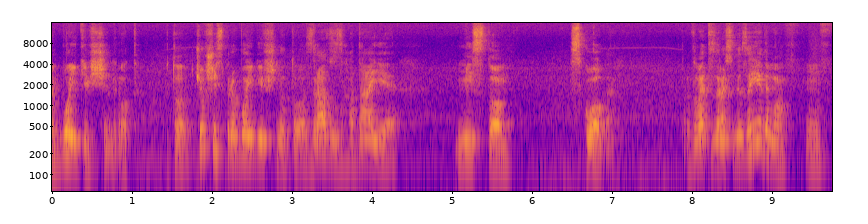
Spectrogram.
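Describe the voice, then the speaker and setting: Dark-voiced man chatting over gameplay. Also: fairly high pitch. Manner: chatty, musing aloud, addresses viewers directly. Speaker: game commentator. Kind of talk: casual gameplay commentary. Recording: roomy echo.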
